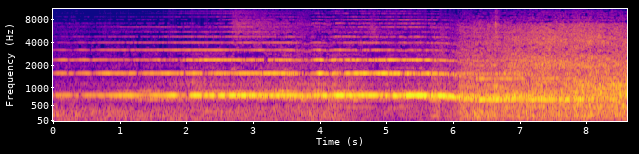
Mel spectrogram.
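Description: Indian Railways express train running through a station at speed: a long, steady locomotive horn that drops in pitch about six seconds in as the locomotive passes, then the loud rush and rumble of the coaches going by.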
